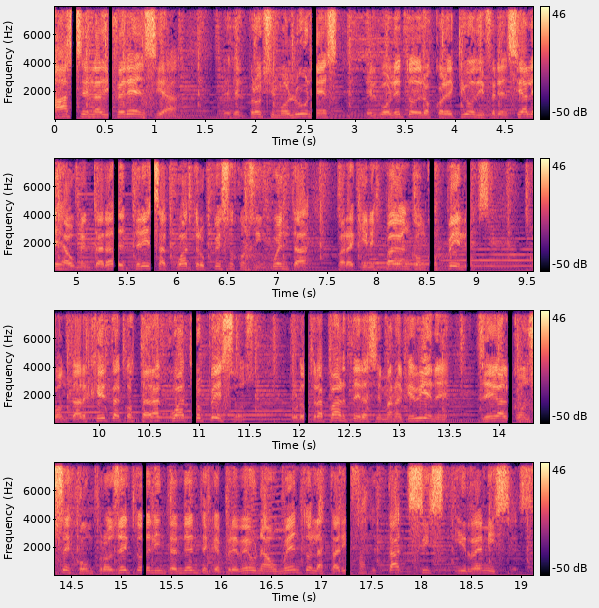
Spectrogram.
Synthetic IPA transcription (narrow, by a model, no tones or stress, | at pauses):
aselaðifeɾensja̰ | d̪e̞zðelpɾo̞ksimo̞lunes | elβo̞le̞t̪oð̞e̞lo̞sko̞le̞k̚t̪iβo̞zðife̞ɾe̞nsjalesawmẽ̞nt̪aɾaðet̪ɾe̞sakwat̪ɾo̞pe̞so̞sko̞nsiŋkwe̞nt̪a | paɾakje̞nespaɣaŋko̞ŋkohpe̞lḛs | ko̞nt̪aɾxet̪ako̞st̪aɾakwat̪ɾo̞pe̞so̞s | po̞ɾot̪ɾapaɾt̪elase̞mãnake̞β̞je̞ne | ʒeɣaːlko̞nse̞xo̞umpɾo̞ʒek̚t̪o̞ðelint̪e̞nd̪e̞nt̪e̞ke̞pɾe̞βeunawmẽ̞nt̪o̞last̪aɾifazðe̞t̪aksisire̞mises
